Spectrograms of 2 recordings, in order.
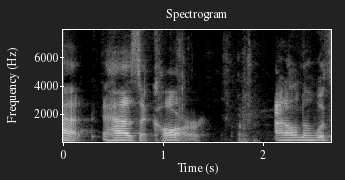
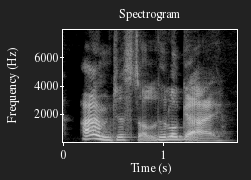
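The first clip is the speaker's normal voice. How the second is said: ordinary delivery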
